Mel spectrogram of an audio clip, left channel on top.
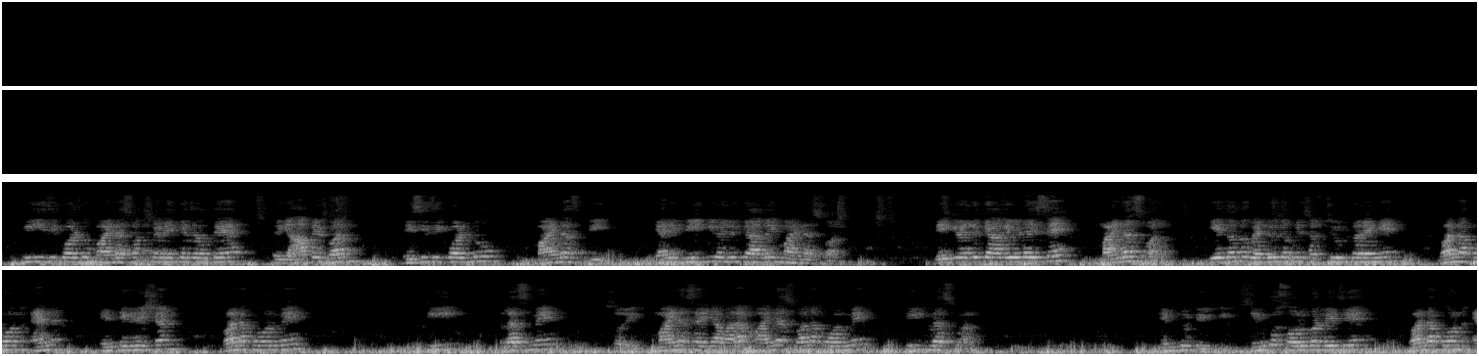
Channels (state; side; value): silent; left; 59 dB below the other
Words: t is equal to minus one पे लेके चलते हैं, तो यहाँ पे 1, this is equal to minus b, यानी b की वैल्यू क्या आ गई माइनस वन, b की वैल्यू क्या आ गई बेटा इससे माइनस वन। ये दोनों वैल्यूज अपनी सब्स्टिट्यूट करेंगे, 1 अपॉन n इंटीग्रेशन 1 अपॉन में t प्लस में सॉरी माइनस है ये हमारा, माइनस 1 अपॉन में t plus one into d T. इनको सॉल्व कर लीजिए, 1 अपॉन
